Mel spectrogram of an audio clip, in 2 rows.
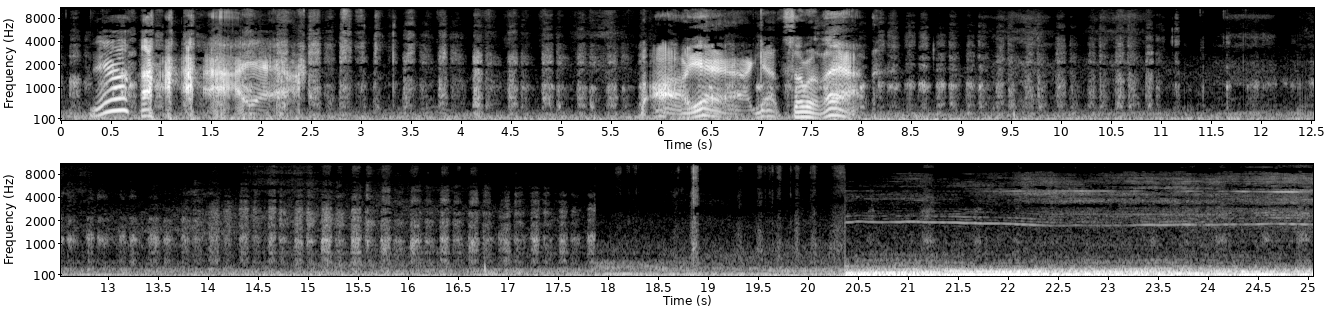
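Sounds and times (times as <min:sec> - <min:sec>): dog panting: 0:00.0 - 0:20.4
low rumble: 0:17.6 - 0:25.0
faint falling high whine: 0:20.4 - 0:25.0.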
